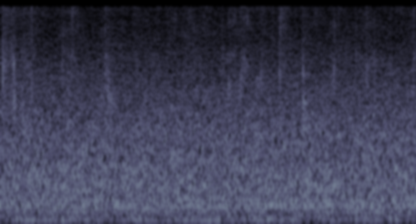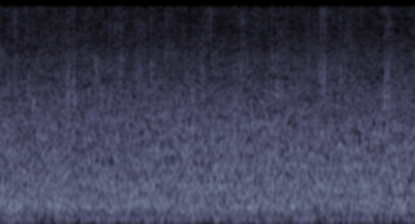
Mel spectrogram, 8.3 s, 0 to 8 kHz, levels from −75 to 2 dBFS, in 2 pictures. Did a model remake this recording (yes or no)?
yes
